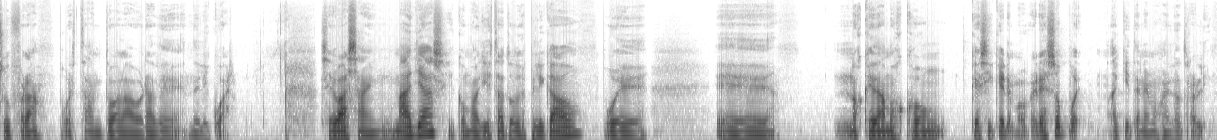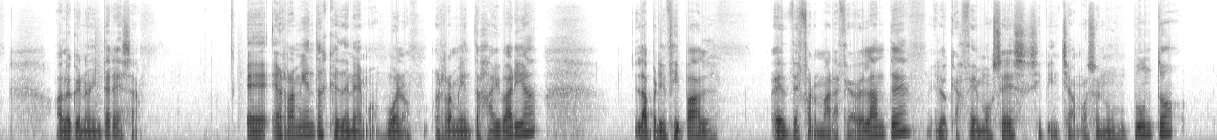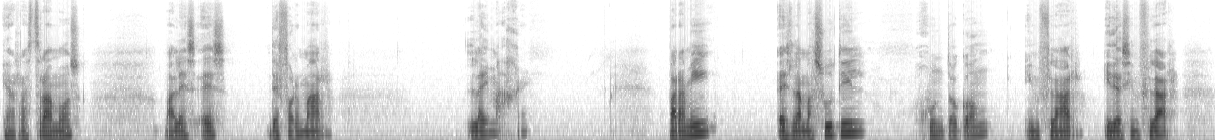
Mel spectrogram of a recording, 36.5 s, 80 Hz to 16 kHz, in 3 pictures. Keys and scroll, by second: 26.5 super+z, 28.8 super+z.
